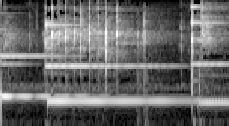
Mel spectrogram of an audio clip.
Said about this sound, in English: The music box played louder, doubling down on the lullaby.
